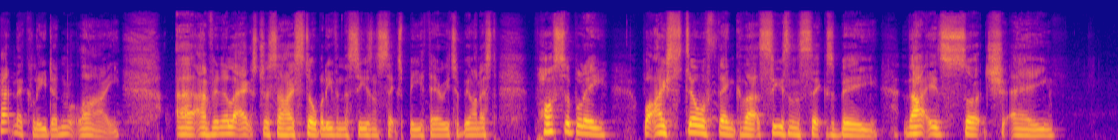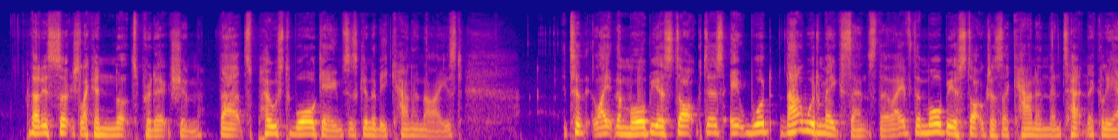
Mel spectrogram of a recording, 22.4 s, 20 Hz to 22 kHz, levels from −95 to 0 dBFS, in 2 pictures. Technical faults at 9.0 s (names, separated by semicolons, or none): none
